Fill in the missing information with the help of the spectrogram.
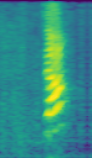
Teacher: It is a voiced alveolar stop.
